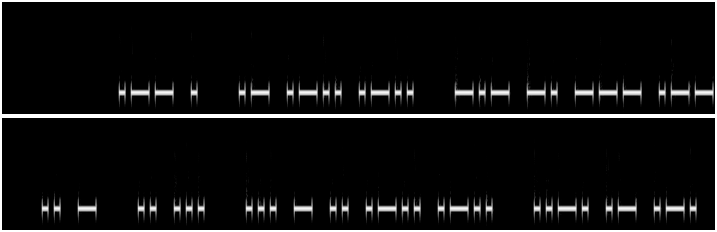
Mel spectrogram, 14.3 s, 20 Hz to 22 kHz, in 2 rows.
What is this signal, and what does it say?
Morse code, heard as a keyed tone, about 20 wpm, 700 Hz. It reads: WE ALL KNOW IT IS STILL FAR
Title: Sentences from Top 1000 Words - Review Part 1 - 20wpm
